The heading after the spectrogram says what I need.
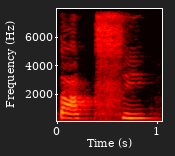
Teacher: ao pronunciar a palavra táxi, né, esse X escrito na pronúncia, né, ele tem aquele som que é representado quase como que fosse um KS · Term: dífono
